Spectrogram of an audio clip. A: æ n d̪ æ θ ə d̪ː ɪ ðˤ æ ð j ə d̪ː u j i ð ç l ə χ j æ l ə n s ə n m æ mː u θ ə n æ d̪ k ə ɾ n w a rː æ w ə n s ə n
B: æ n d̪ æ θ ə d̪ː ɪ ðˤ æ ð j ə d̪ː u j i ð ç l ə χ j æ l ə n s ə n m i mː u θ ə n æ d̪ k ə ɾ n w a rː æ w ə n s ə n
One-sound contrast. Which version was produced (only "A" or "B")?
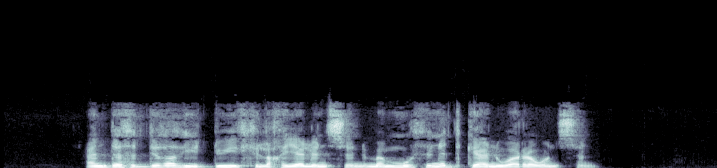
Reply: A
